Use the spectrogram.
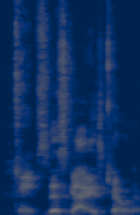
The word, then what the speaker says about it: Cates: Donnie Coates or Cates? How do you pronounce his last name? Cates.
